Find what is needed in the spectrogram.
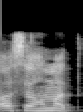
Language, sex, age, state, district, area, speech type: Hindi, female, 30-45, Uttar Pradesh, Mau, rural, read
